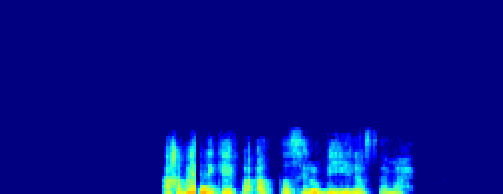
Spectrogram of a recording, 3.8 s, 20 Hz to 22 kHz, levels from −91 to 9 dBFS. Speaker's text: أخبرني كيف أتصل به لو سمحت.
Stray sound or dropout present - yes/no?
yes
